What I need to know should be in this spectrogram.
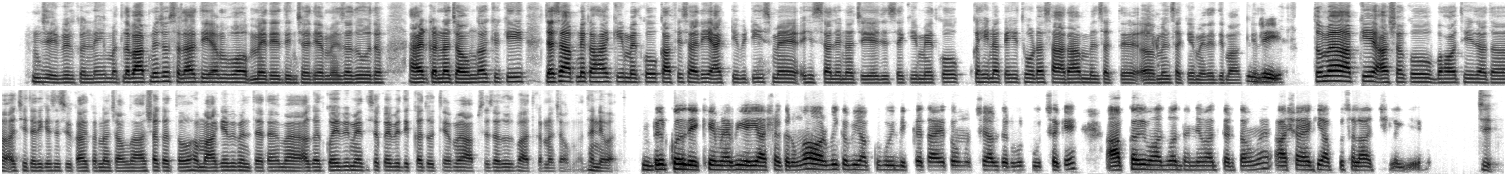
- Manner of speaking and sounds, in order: in English: "एड"; in English: "एक्टिविटीज़"; other background noise; other noise
- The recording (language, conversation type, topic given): Hindi, advice, काम और स्वास्थ्य के बीच संतुलन बनाने के उपाय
